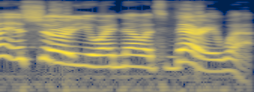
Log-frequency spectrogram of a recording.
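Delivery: strident, very loud, insistent voice. Lord Wilden answers the prince as nearby guests overhear, strident tone. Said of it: "Lord Wilden's strident tones".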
